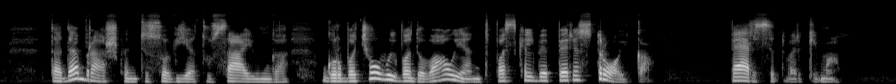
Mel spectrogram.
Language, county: Lithuanian, Kaunas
